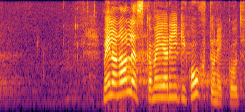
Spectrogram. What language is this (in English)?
Estonian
